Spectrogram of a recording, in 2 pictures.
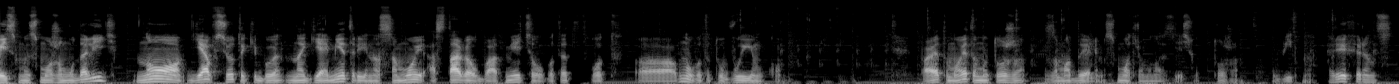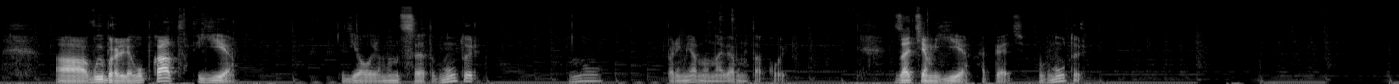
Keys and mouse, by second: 7.5 shift+middle click, 8.3 middle click, 8.6 middle click, 9.5 shift+middle click, 9.8 middle click, 10.2 shift+middle click, 10.6-12.9 middle drag, 13.0 shift+middle click, 13.4 middle click, 15.9-17.6 right drag, 17.6 s, 21.1 shift+click, 21.4-22.7 middle drag.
